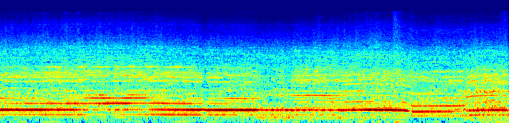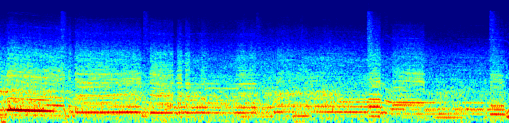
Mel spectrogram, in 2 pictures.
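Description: A GTR race car in a sim racing series at Homestead runs with a failing engine after hitting the wall, its harmonic engine drone wavering and dipping in pitch, heard on board with faint tire noise.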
